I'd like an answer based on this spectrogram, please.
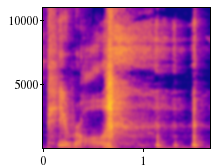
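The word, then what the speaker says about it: pyrrole: it's p-roll it's not pyrol it's p-roll but yeah they write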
